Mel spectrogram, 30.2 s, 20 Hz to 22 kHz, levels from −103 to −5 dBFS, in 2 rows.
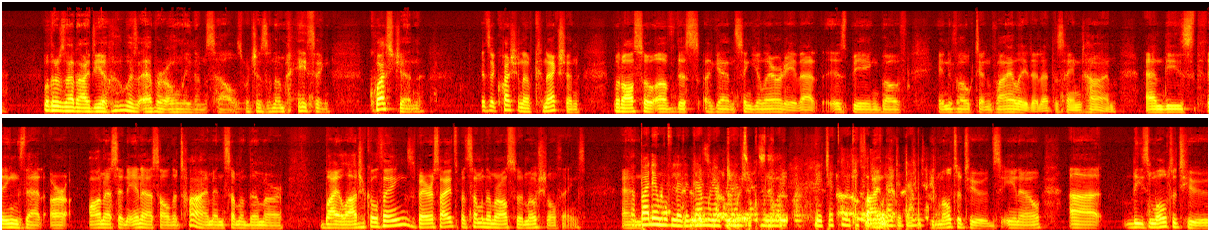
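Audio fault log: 23.07–24.99 s, 25.48–25.95 s, 26.13–26.72 s: speech suppressed in double talk. The voice dips by about 10 to 20 dB in short stretches. Both sides likely spoke at once, so the canceller ducked everything.
23.7–25.29 s, 25.57–25.88 s, 26.07–26.14 s, 26.62–26.82 s: echo leak. A copy of the voice returns about 180 ms late, near full level at first and later fainter. A loudspeaker echo likely slipped past cancellation.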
